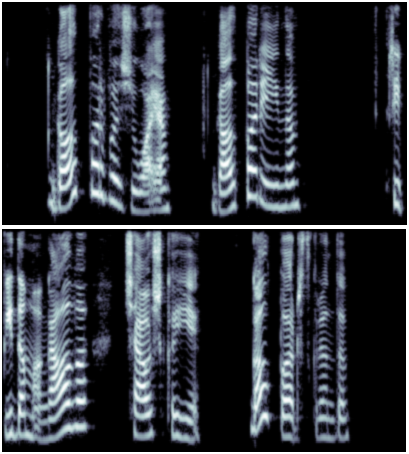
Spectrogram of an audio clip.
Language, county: Lithuanian, Panevėžys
